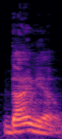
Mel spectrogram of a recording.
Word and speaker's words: daimyo: These dynamos That's not the name, first of all. It's you said it right the first time. What did I say? Daimyo? Daimyo.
